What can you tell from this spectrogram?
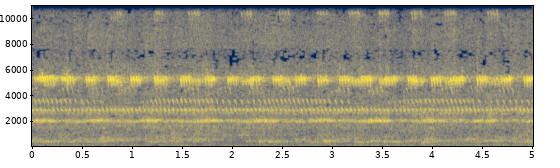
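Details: High ringing cricket chirps, played to chase off rats, bring sleep and train songbirds; a dense, continuous whine pulses rapidly and unevenly over five seconds.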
